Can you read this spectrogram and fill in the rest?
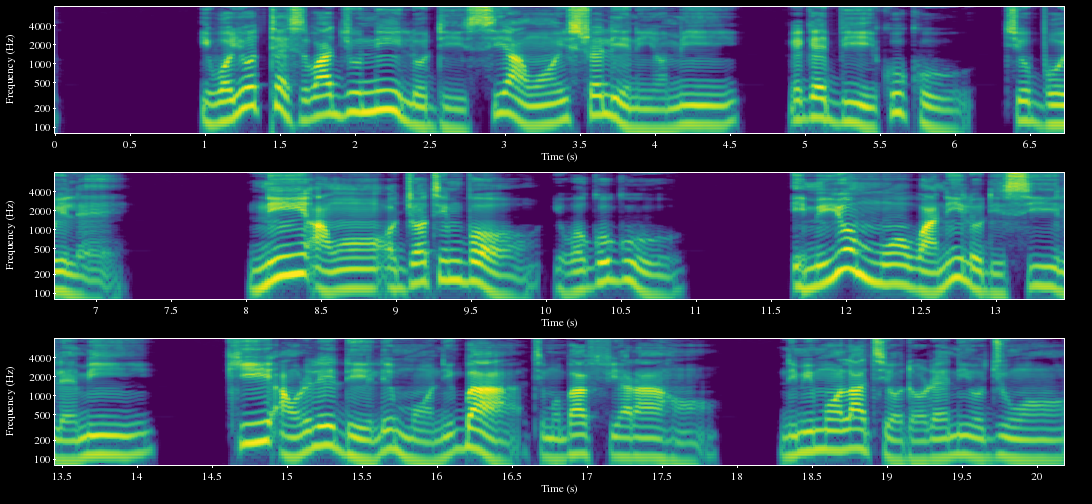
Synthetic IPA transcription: i˨wɔ˨joː˦tɛ˦˨si˨˧˦wa˦d͡ʒu˦nĩ˦i˦˨lo˨di˨si˨˦a˦˨w̃ɔ̃˧i˧sɾɛ˦li˦˨e˨nĩ˨j̃ã˨mĩ˧ | ɡɛ˦ɡɛ˦bi˧˦i˦˨ku˦˨ku˨ | ti˨˦o˦bo˧i˧lɛ̰˨ | nĩ˦a˦˨w̃ɔ̃˧ɔ̰˧d͡ʒɔ˦ti˦m̩˦bɔ˦˨i˨wɔ˨˧ɡo˦ɡu˦˨ | e˨mĩ˧joː˦˨mũ˧ɔ˧wa˨nĩ˨˦i˦˨lo˨di˨si˨˦i˦˨lɛ˨mĩ˧ | kʰi˦ã̰˦˨ɔ̃˧ɾe˦le˦˨de˨le˨˦˨mɔ̃˨nĩ˨˦ɡ͡ba˦˨ti˨˦mo˧ba˦fi˧a˧ɾa˧ɦã̰˨ | nĩ˨˦mĩ˦mɔ̃˦la˦˨tʰi˧ɔ˨dɔ˨ɾɛ˧nĩ˦o˧d͡ʒu˦w̃ɔ̃˧

